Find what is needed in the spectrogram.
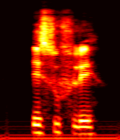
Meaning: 1. to knock the wind out of, leave breathless 2. to become breathless 3. to run out of steam, to tail off
- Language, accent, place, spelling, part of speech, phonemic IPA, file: French, France, Lyon, essouffler, verb, /e.su.fle/, LL-Q150 (fra)-essouffler.wav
